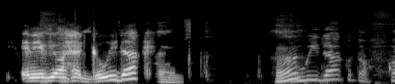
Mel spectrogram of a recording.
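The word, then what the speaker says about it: geoduck: I'll tell you right now because you're gonna spell it wrong it's g-e-o-d-u-c-k G what g-e-o-d-u-c-k gooey duck it's like how how is that disgusting I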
